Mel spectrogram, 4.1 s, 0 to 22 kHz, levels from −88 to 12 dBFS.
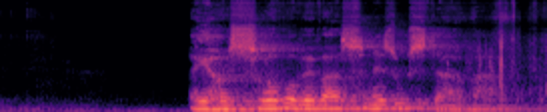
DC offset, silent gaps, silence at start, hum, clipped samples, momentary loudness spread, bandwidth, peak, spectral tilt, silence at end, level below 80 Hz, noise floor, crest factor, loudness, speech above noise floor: under 0.1%; none; 1.4 s; none; under 0.1%; 13 LU; over 20 kHz; -8 dBFS; -5.5 dB/octave; 0.05 s; -56 dBFS; -58 dBFS; 18 dB; -24 LUFS; 35 dB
